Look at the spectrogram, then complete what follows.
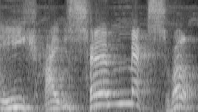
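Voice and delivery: slow, pointed insistence on the name; indignant insistence. Acted. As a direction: spell it out in irritation, slowly. Insists on his real name.

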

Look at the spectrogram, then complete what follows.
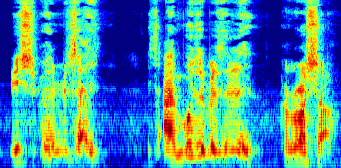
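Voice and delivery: high-pitched harsh fake German; rough mock German. Comic showing how rough German sounds, mock German accent. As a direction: spit out a rough German imitation. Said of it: "They say German too rough".

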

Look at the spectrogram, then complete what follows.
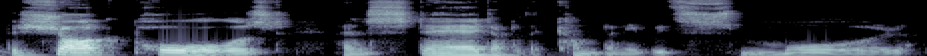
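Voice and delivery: plain reading voice

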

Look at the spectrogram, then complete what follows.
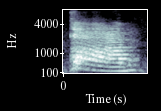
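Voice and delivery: high, repeated cries of disbelief; stunned shrieking. Real, not acted. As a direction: cry out, overwhelmed by what was just heard. Stunned by trailer line.

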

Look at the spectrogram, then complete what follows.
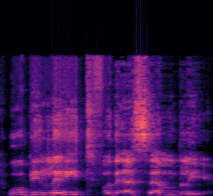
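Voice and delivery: high, loud teacher's call; hurrying teacher. A narrator's reading. Teacher rushing class to assembly, high urgent call. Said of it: "said the teacher".

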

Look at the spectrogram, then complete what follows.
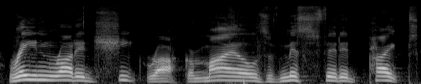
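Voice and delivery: lyrical poetry reading with rising momentum; poem reading. Acted. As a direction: give each image its weight, like a reading. Reads second poem aloud.

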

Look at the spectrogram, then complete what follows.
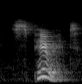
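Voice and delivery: high exclamation with a falling end; exclaiming. A narrator's reading. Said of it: "cried Cecilia".

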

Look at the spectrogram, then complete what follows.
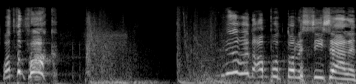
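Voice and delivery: can't believe what just happened; shocked shout. Real, not acted. Gamer shot through a wall, shouting in disbelief.

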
